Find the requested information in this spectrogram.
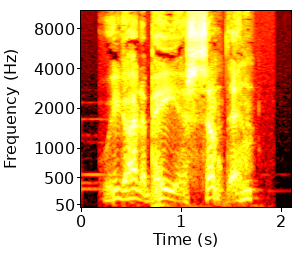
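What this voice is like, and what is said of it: Faint, weak elderly man's voice. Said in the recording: “He insisted in a faint voice.”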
